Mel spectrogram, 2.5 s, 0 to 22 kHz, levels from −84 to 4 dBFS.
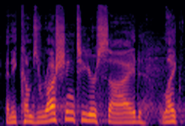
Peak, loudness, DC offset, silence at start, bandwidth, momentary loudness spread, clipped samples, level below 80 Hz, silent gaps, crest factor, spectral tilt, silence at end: -8 dBFS; -28 LUFS; under 0.1%; 0.1 s; 18 kHz; 8 LU; under 0.1%; -74 dBFS; none; 20 dB; -4.5 dB/octave; 0 s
